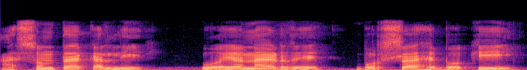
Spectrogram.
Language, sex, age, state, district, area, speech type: Odia, male, 30-45, Odisha, Bhadrak, rural, read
